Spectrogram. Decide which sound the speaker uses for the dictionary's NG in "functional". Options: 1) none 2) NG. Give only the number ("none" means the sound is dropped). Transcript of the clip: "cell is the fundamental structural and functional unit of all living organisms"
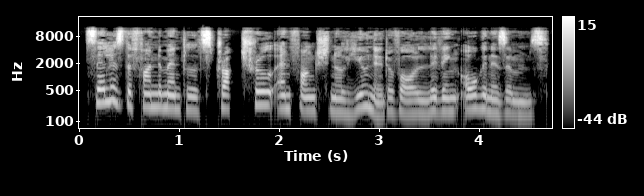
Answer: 2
